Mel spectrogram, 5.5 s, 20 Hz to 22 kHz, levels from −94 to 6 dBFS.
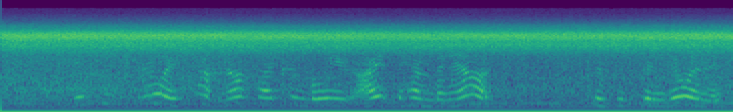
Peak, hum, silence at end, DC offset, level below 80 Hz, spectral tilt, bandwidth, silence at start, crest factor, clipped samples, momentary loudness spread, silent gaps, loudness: -2 dBFS; none; 0 s; 9%; -62 dBFS; 3 dB/octave; 16 kHz; 0 s; 12 dB; under 0.1%; 2 LU; none; -10 LUFS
